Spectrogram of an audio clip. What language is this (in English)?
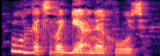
Kabyle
